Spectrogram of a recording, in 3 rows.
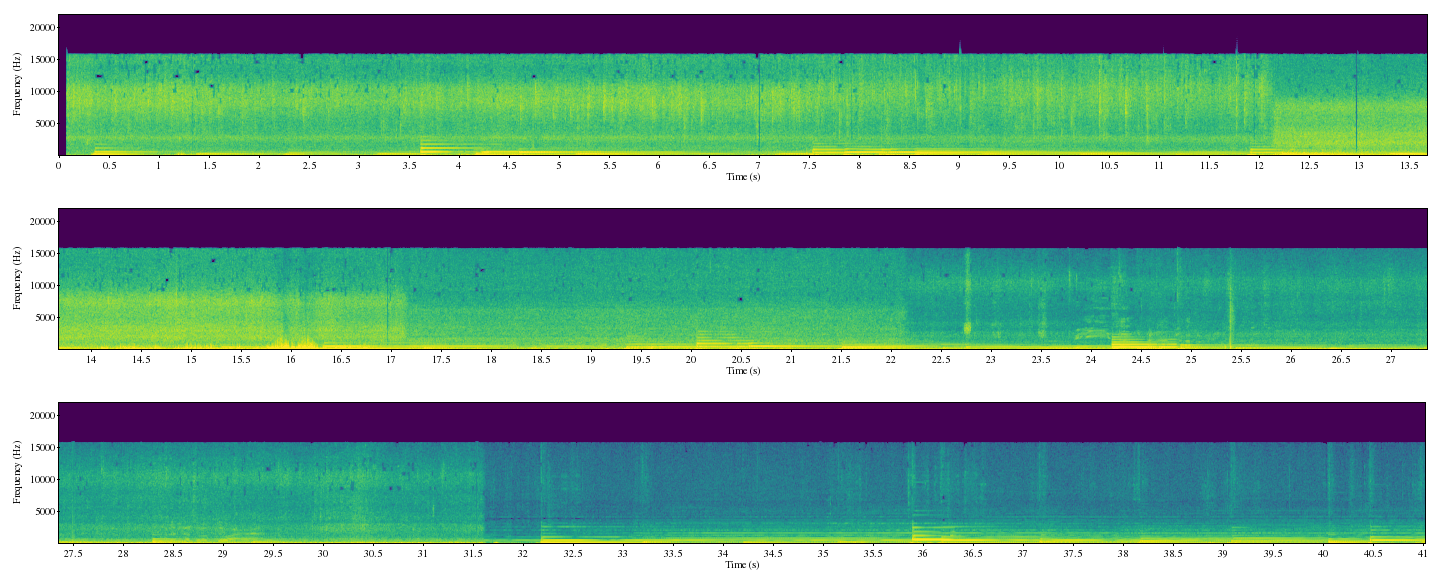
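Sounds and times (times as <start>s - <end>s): heavy rain and wind: 0.1s - 41.0s
music of long held notes: 0.1s - 41.0s.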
